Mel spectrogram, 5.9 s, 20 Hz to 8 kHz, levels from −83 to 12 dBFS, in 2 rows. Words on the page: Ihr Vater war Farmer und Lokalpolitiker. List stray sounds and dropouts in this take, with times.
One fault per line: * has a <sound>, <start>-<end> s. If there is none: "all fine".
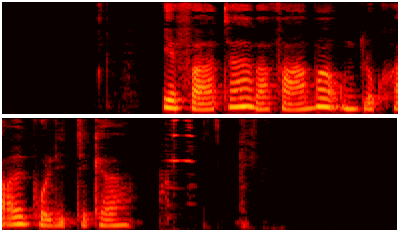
* has a squeak, 4.1-4.4 s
